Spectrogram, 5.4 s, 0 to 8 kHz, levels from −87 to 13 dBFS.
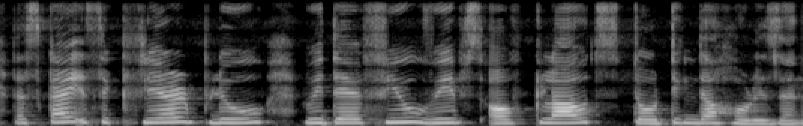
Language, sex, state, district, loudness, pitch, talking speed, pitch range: English, female, Arunachal Pradesh, Longding, -20 LUFS, 240 Hz, 170 wpm, 225-270 Hz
